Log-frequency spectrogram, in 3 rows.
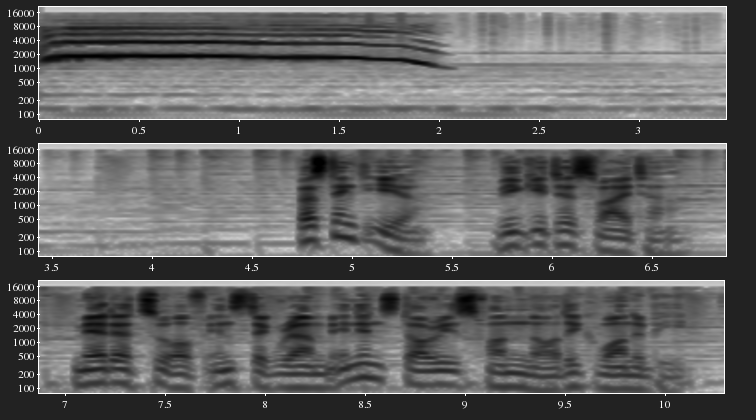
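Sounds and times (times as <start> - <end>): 
woman screaming in fright: 0.0 - 2.1
speech: 4.7 - 10.2.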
